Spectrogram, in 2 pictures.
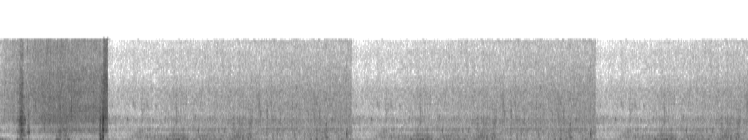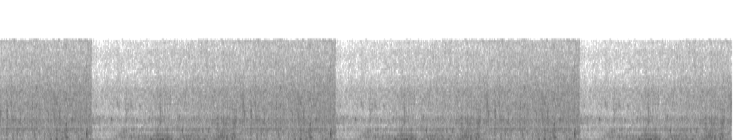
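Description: Egg bhurji (beaten eggs in onion-tomato masala) sizzling as it fries in a large aluminium pot, with a metal ladle stirring it. A few sharp clicks of the ladle against the pot in the first second, then a steady sizzle that cuts off suddenly near the end.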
